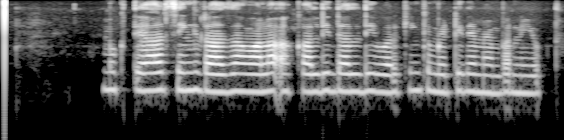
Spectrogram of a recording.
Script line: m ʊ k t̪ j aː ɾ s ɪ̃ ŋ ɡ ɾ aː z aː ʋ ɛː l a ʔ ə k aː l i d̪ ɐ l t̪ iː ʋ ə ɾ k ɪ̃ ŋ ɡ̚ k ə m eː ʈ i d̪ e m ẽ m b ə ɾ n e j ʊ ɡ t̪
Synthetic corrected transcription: m ʊ k t̪ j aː ɾ s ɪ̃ ŋ ɡ ɾ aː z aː ʋ aː l a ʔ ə k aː l i d̪ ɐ l d̪ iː ʋ ə ɾ k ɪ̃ ŋ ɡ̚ k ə m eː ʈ i d̪ e m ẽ m b ə ɾ n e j ʊ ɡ t̪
